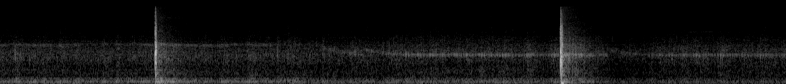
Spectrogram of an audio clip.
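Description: Radio-controlled model warship's sound unit firing its gun effect: two sharp bangs about four seconds apart, over a steady high whine that drops in pitch about three seconds in.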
